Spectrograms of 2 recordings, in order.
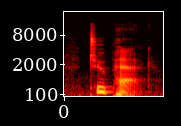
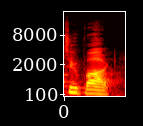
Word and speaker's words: Tupac: Track 6, which is called 2-Pack. Right? 2-Pack? That's how you say it? Because I can't help it. Every now and then I have to say some shit that infuriates people. It's called Tupac, produced by Nard and B.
